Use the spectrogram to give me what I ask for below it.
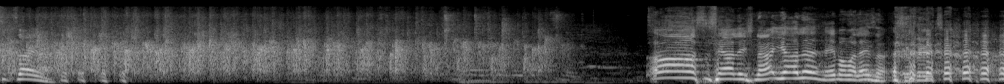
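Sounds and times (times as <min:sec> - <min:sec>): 
laughter: 0:00.0 - 0:01.6, 0:08.9 - 0:10.0
studio audience applause: 0:00.0 - 0:06.2
speech: 0:00.2 - 0:01.5, 0:06.5 - 0:10.0.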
